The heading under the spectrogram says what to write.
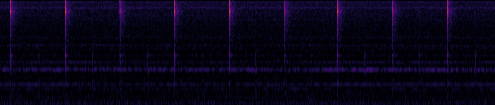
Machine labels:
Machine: valve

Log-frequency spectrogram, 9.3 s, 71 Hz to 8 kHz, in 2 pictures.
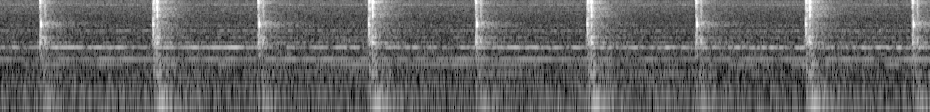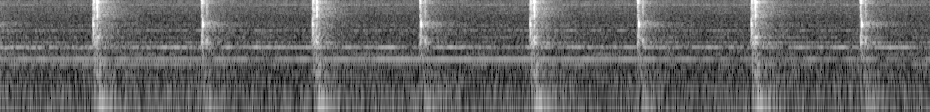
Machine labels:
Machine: valve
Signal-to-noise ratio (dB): 6 dB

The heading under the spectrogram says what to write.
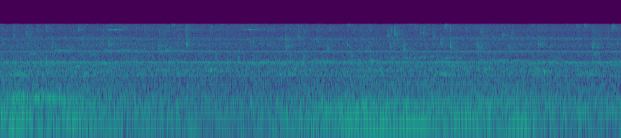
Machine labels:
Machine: pump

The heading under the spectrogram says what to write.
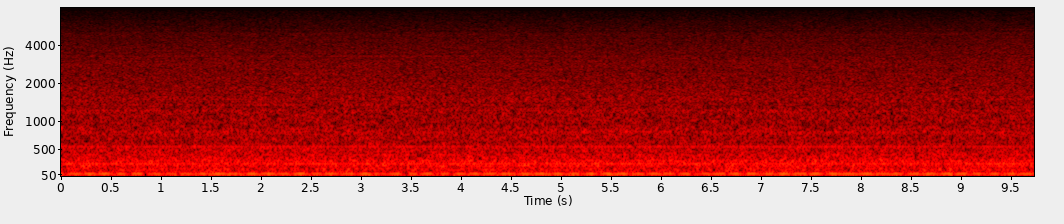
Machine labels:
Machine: fan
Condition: abnormal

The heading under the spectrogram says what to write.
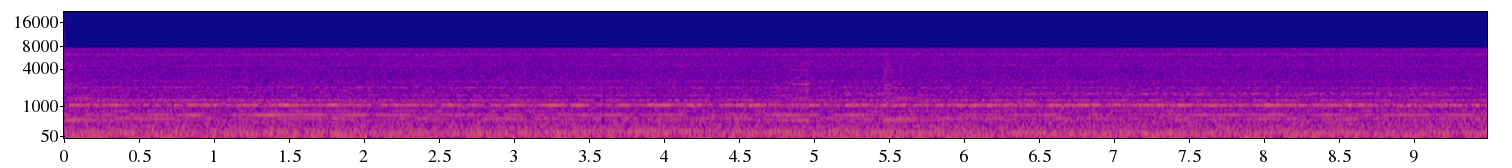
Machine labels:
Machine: slide rail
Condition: normal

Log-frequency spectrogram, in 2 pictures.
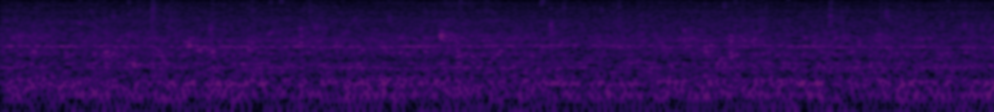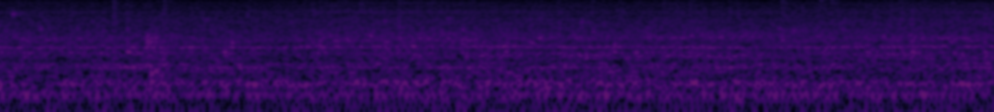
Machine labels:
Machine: pump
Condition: normal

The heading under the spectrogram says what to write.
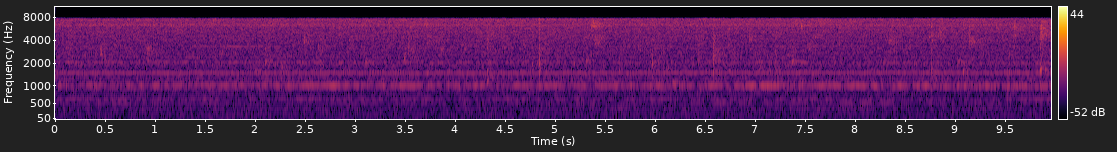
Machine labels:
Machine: pump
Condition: normal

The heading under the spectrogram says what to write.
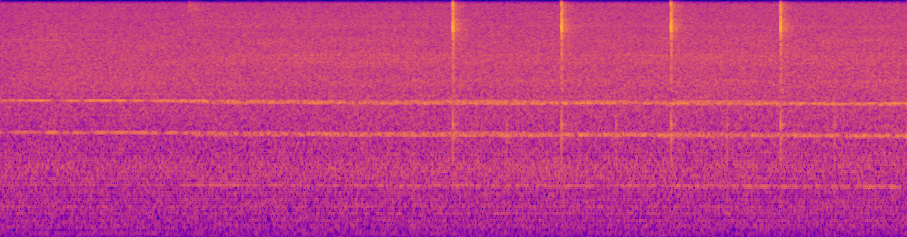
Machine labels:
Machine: valve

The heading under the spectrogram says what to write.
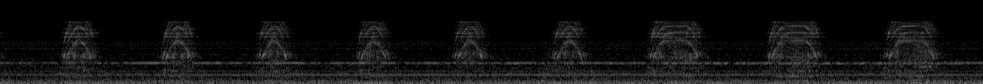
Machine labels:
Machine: slide rail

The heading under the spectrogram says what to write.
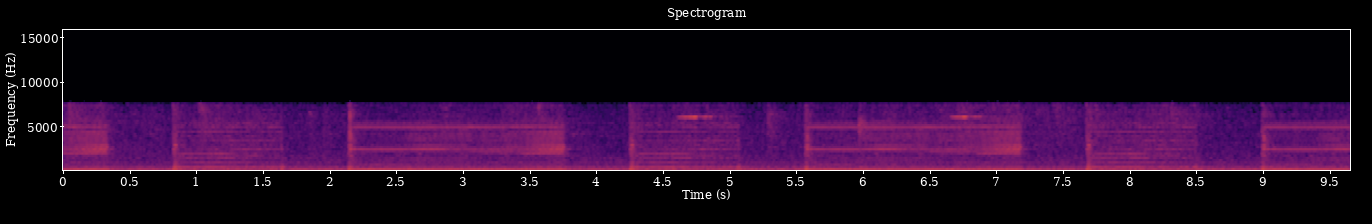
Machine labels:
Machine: slide rail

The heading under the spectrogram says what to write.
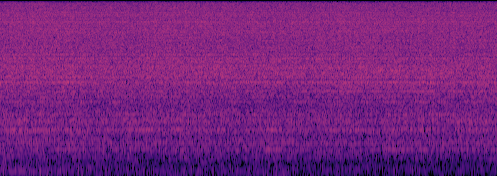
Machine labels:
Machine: fan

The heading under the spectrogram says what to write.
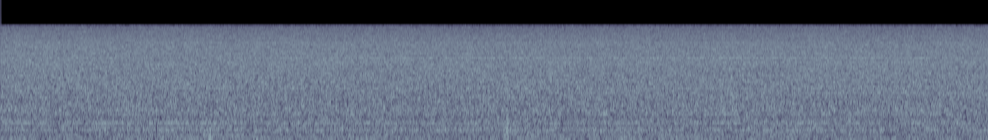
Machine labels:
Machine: fan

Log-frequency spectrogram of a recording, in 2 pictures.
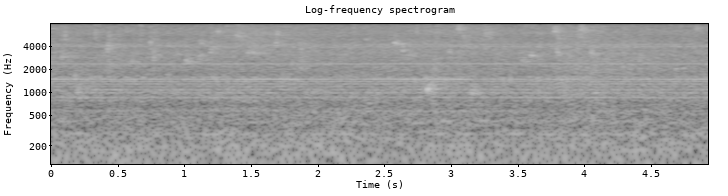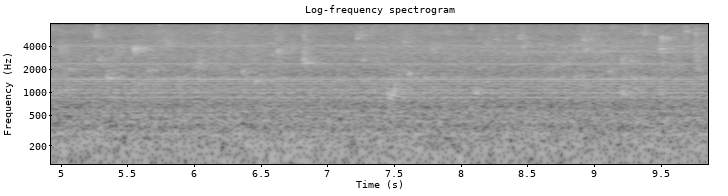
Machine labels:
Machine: pump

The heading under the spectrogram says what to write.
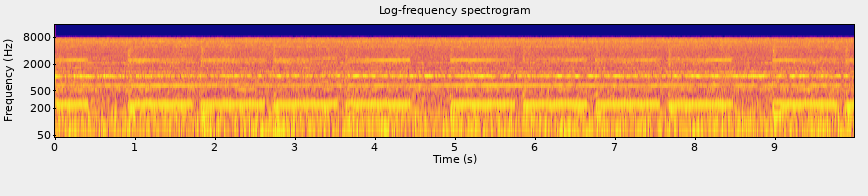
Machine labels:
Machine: slide rail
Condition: normal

